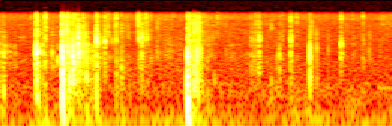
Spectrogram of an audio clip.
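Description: A utility knife blade cuts and scrapes a solid blue bar of soap that has been scored into cubes and is held in the hand. Two sharp, crunchy cracks stand out among a run of lighter crisp snaps and scraping ticks. Each break is dry and short, dying away almost instantly.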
